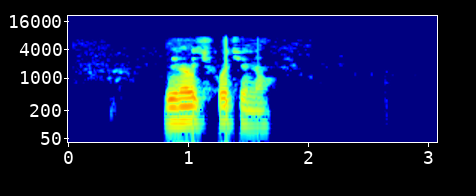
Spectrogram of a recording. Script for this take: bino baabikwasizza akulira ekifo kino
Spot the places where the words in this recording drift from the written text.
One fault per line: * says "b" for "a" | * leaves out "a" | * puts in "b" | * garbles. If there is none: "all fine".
* leaves out "baabikwasizza akulira"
